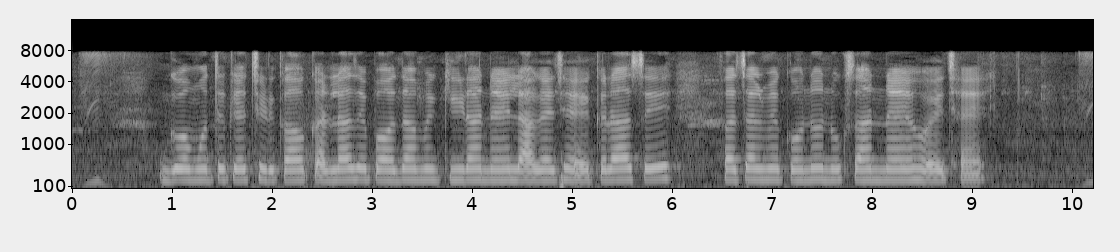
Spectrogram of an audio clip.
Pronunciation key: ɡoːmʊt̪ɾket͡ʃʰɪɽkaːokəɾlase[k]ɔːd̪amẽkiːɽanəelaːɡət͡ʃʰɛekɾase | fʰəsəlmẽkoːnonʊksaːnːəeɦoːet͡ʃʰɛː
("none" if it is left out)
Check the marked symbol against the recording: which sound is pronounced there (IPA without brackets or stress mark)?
p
